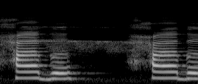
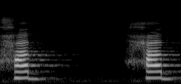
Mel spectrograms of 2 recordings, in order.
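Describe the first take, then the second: First: "हब" with lips closed and sharply released; qalqalah bounce. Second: "हब" with the lips left closed, no release; incomplete qalqalah. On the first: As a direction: bounce the "ब" of "हब" open. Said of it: "दोबारा से हमने होंठों को खोल देना है।". ("हब" में "ब" पर कलकला, होंठ खोलकर) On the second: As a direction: stop "हब" on a shut "ब". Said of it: "कंप्लीट नहीं हुआ।". ("हब" अधूरा, होंठ बंद रखकर) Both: Shown as a demonstration.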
